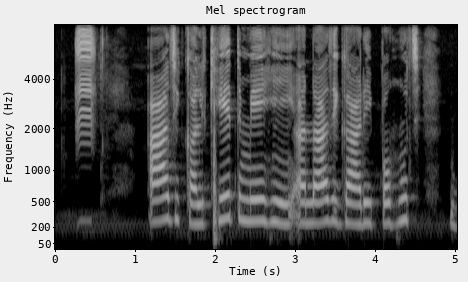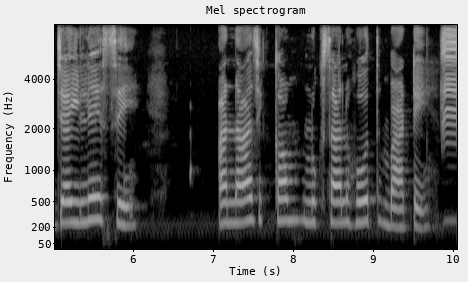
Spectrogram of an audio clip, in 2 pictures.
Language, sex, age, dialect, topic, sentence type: Bhojpuri, female, 36-40, Northern, agriculture, statement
